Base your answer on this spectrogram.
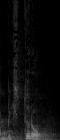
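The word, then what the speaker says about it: bistrot: Los estudiosos de la etimología nos dicen que la palabra bistró, recuerden que la T final no se pronuncia,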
